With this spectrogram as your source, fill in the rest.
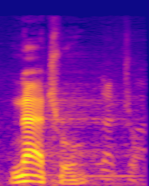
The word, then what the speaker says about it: natural: bill nat what's that natural natural it's only two it's only two syllables you know natural yeah not neutral at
